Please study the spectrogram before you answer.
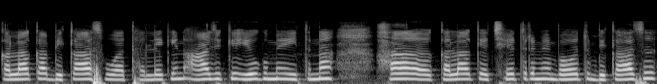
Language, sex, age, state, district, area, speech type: Hindi, female, 45-60, Uttar Pradesh, Lucknow, rural, spontaneous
